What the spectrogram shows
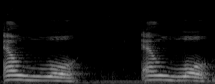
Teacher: اسم الجلالہ سے پہلے ہمارے پاس فتحہ ہے، اس وجہ سے ہم نے اللہ اللہ موٹا پڑھنا ہے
